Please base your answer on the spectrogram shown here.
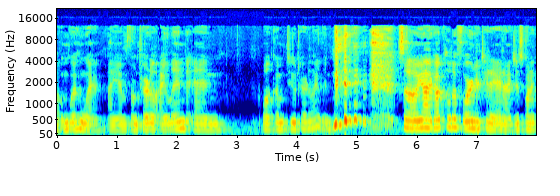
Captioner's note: laughs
